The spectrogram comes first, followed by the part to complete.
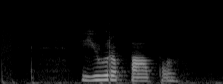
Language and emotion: Russian, neutral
